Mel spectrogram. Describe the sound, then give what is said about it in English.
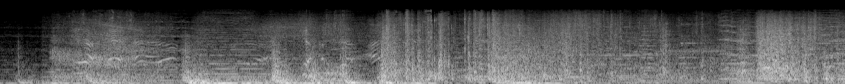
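A cannonball crashing through wooden floorboards onto a boiling pot in a cellar: loud, dense crashes, thuds and breaking impacts pile up over several seconds. “The ball drops through the floorboards onto a boiling pot in Grandma's cellar.”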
